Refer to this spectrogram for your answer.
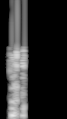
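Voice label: Police Dispatch, p25; Wake Forest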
